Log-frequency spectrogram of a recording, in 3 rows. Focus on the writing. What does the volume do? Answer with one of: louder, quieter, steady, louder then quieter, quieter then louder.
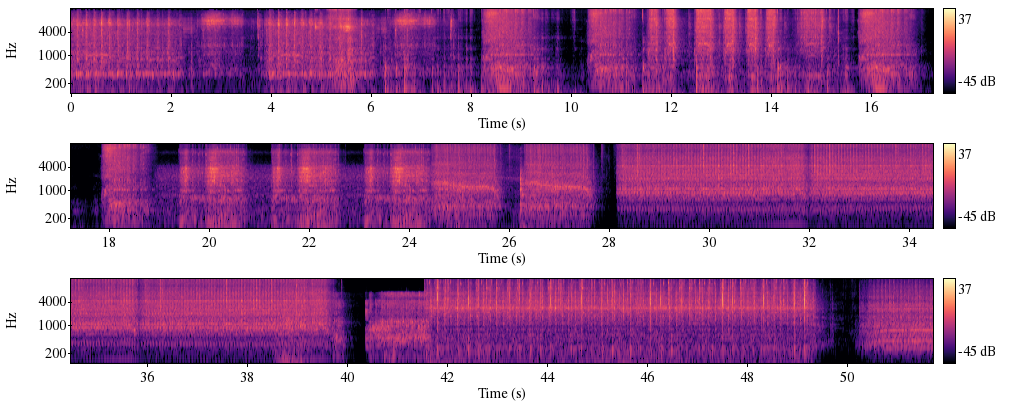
steady.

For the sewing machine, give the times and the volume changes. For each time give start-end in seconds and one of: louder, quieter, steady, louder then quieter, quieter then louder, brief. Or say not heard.
0.0-51.6 steady.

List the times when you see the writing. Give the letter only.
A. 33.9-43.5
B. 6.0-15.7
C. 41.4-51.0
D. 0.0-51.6
B.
